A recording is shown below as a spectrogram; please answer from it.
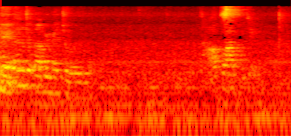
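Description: A person's high, meow-like cry that falls in pitch over about half a second, then fades. A short hiss follows near the end.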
